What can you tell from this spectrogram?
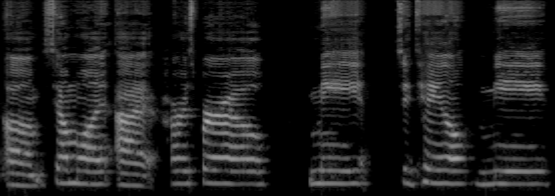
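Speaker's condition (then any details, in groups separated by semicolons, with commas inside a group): Down syndrome; three copies of 21st chromosome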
